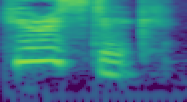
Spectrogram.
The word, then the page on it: heuristic: British English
